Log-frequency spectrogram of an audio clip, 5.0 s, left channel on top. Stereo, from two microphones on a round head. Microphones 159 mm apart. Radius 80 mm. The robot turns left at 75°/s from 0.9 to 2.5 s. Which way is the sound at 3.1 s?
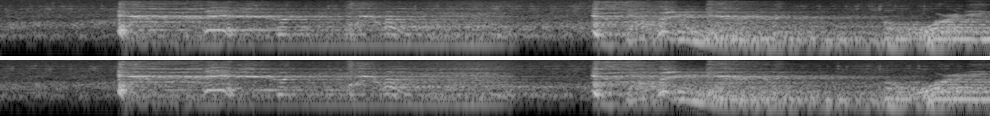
35° left (ahead or behind).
